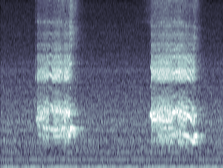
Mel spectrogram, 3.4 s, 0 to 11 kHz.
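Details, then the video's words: Female Shiba Inu Sachi urging her owner to get her dinner ready, April 23, 2010, indoors; two steady, drawn-out whines about a second apart, each lasting over half a second. "Shiba Inu Sachi - Hurry up!"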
